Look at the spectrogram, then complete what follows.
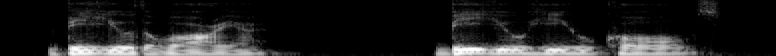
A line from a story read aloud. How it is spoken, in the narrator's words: asked the bat in a soft purr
